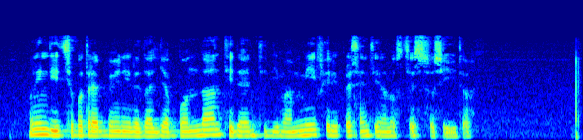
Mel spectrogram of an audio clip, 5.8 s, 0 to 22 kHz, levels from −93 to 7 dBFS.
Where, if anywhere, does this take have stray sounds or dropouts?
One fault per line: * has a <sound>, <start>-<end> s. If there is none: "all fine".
all fine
